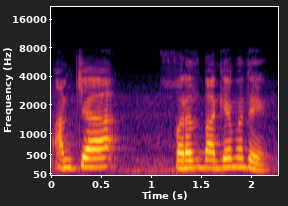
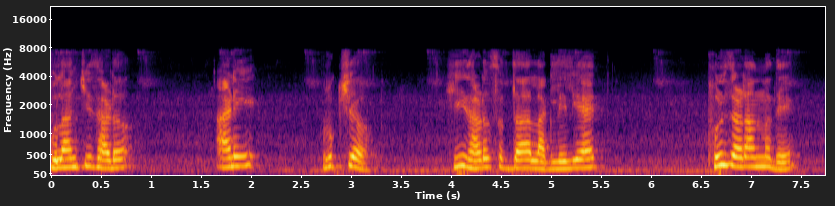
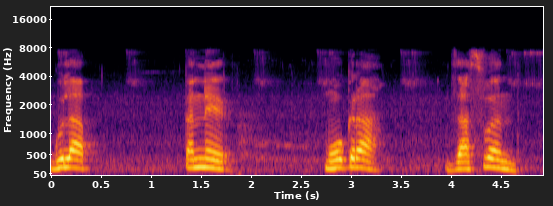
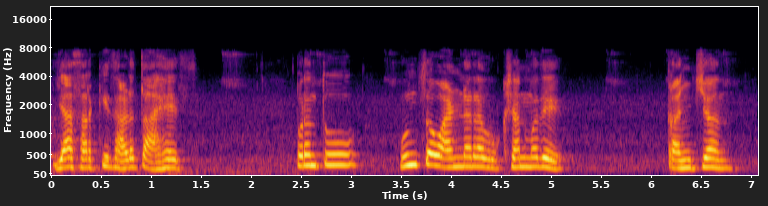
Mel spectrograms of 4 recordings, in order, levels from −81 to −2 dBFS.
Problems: none marked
